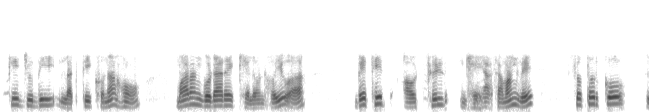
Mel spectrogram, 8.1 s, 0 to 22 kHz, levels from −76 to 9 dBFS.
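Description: Throughout, the speech sounds thin, slightly rough and synthetic, confined to a narrow band of about 250 Hz to 3.5 kHz. This is the G.729 codec at 8 kbit/s, rebuilding the voice from a vocal tract filter, a pitch predictor and sparse pulses, which leaves plainly audible coding damage.

From 5.85 to 6.18 s the sound turns buzzy and smeared, then fades and recovers unevenly. About 180 ms of audio went missing in scattered gaps over roughly 300 ms, the longest run 90 ms. This is VoIP packet loss concealed by the speech codec, which stretched its last pitch and filter at falling gain. A shorter dropout at 7.77 to 7.80 s gives a brief blurred stretch from the same concealment covering about 30 ms, which fits a single lost packet.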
